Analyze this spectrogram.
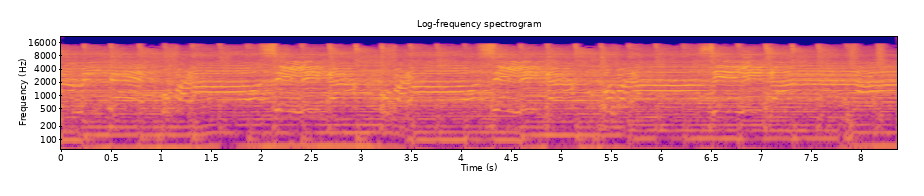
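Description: Pop song: a voice singing a melody with wavering held notes over a steady bass line and beat.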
